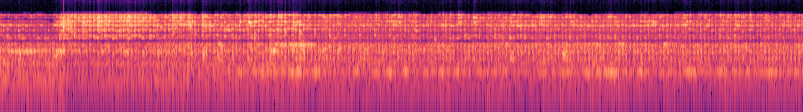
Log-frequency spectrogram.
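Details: Light, uneven tapping repeating a few times a second over the running engine: engine knock from inside, source unconfirmed.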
